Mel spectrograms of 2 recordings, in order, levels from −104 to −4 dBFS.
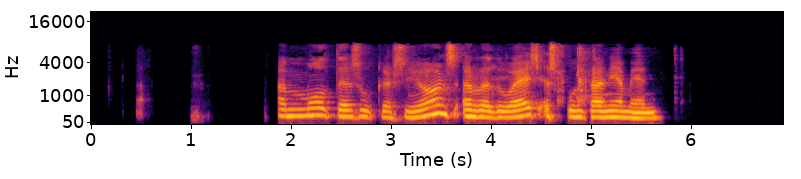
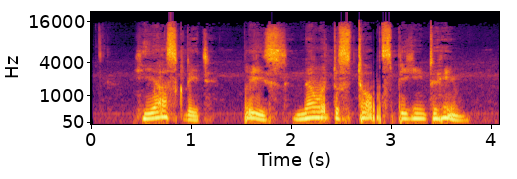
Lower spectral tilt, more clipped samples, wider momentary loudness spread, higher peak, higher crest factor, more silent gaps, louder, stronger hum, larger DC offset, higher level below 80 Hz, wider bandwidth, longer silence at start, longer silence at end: about the same, -5.5 dB/octave vs -4.5 dB/octave; neither; about the same, 7 LU vs 8 LU; second, -6 dBFS vs 0 dBFS; about the same, 18 dB vs 14 dB; first, 0.66-1.00 s, 1.23-1.74 s, 1.80-1.87 s vs none; second, -22 LUFS vs -12 LUFS; neither; neither; second, -64 dBFS vs -36 dBFS; second, 8.2 kHz vs 16.5 kHz; about the same, 0.5 s vs 0.45 s; first, 1.2 s vs 0.3 s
